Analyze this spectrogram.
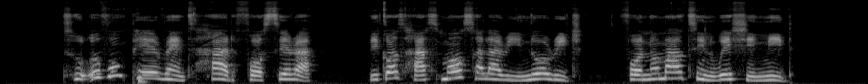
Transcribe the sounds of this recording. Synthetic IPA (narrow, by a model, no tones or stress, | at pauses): tʰuʔivũnpʰeɹɛ̃nthadfɔsɛɹa | b̥ikɔshəsmɔlsalaɹinoɹit͡ʃ | fɔnɔmaltʰĩnweʃinid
